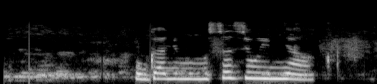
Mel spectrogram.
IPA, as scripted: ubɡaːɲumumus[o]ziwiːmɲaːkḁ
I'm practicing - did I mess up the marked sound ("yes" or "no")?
no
